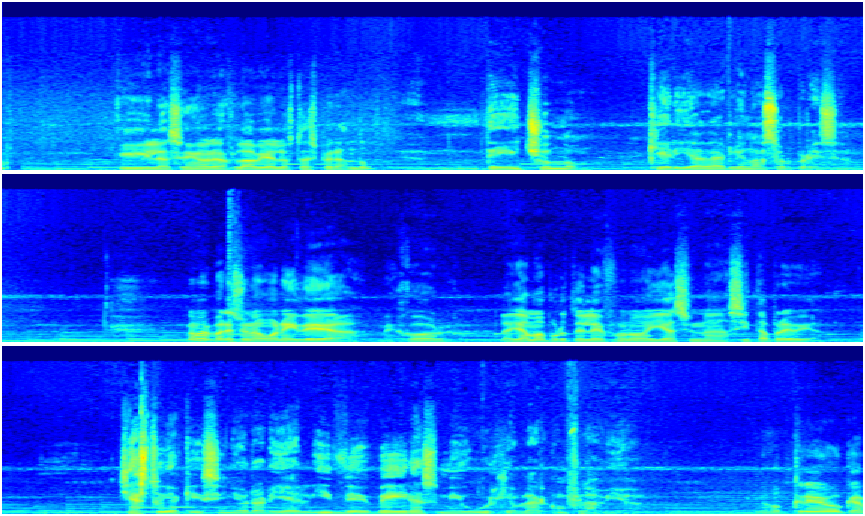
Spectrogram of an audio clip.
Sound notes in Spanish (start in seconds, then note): none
